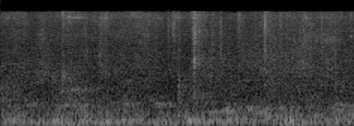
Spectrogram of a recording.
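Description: Indistinct murmur of people talking at a distance in a room, over a low rumble of room noise.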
